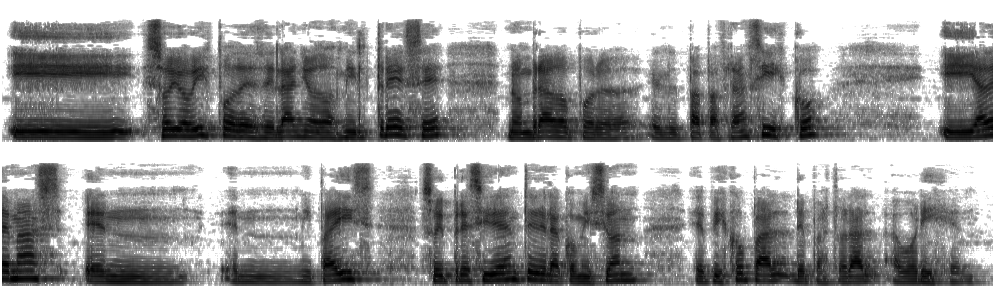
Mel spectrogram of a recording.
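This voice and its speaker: Middle-aged Argentine man, bishop guest, unhurried and reflective, mid-pitched voice. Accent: Argentine Spanish. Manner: slow, thoughtful, with frequent restarts and fillers. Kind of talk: interview guest.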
